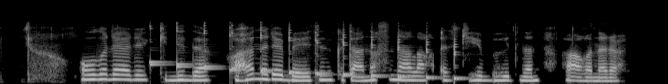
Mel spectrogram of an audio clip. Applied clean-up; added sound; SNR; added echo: classical method spectral subtraction.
